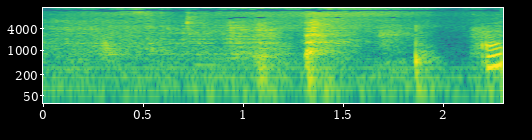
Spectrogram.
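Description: Kittens at play on a laminate floor: faint scuffling, with three short, light taps in the second half.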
